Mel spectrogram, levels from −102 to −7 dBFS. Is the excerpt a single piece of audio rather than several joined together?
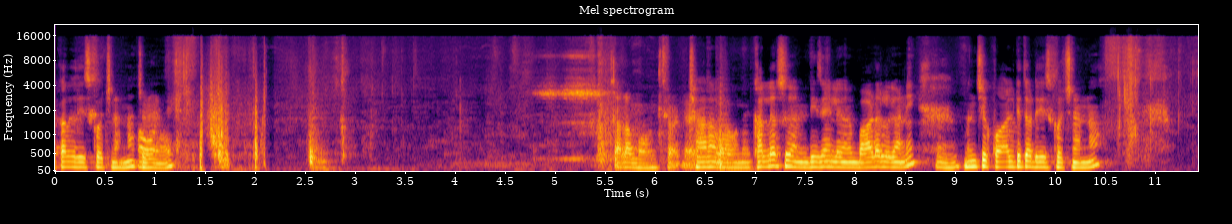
yes; 0 cuts

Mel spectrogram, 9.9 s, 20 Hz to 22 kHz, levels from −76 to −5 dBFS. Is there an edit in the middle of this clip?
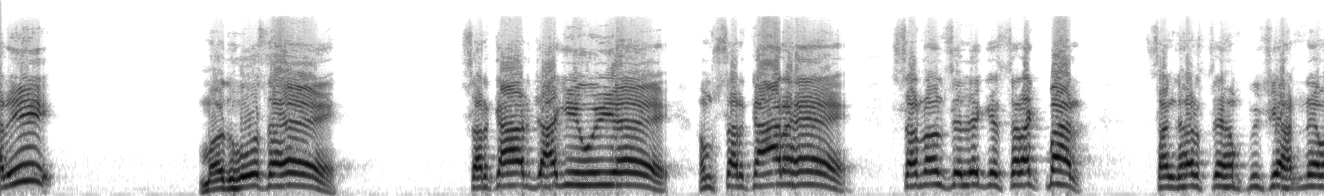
no; 0 cuts

